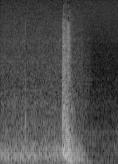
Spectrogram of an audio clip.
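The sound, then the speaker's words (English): A man shuts the hood of a Cherokee SUV with a single solid thud, preceded by a faint knock, then gets back into the car while the running engine rumbles quietly in the background. “shuts the hood and gets back into the car.”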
